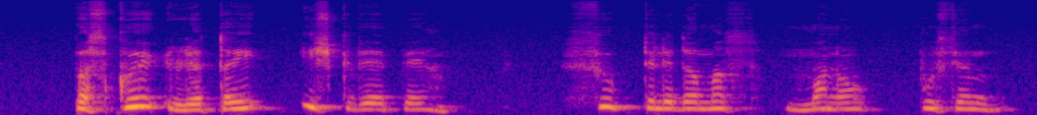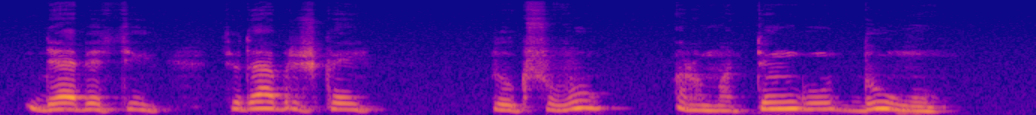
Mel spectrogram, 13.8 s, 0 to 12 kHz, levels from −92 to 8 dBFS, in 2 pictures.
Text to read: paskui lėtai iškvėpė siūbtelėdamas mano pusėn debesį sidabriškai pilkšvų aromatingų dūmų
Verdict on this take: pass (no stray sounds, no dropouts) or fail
pass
